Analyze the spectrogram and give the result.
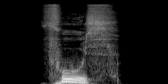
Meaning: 1. foot (body part) 2. footing 3. pedestal 4. foot 5. metrical foot 6. leg
- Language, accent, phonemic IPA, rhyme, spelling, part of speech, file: German, Germany, /fuːs/, -uːs, Fuß, noun, De-Fuß2.ogg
